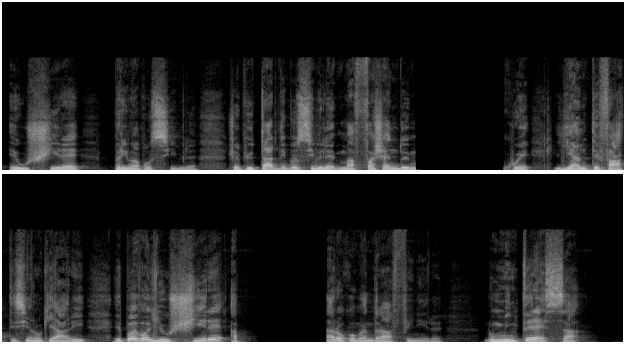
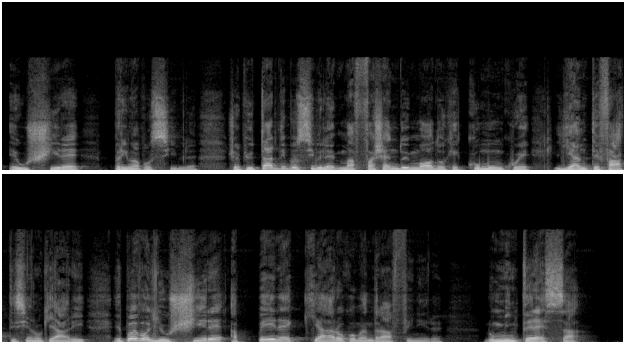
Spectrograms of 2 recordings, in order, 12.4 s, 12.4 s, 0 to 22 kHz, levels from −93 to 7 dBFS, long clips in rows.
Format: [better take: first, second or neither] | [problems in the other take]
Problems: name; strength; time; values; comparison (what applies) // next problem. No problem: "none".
second | audio cutting out; at 4 s for 1 s and at 9 s for 0.5 s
